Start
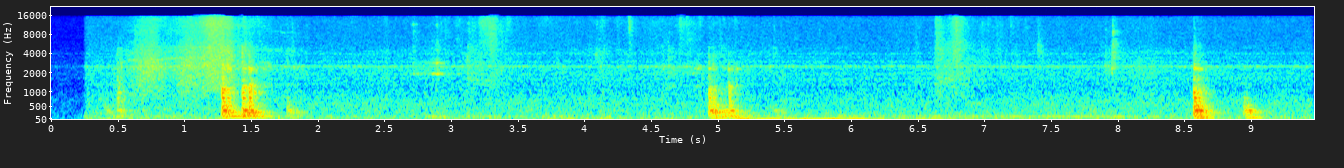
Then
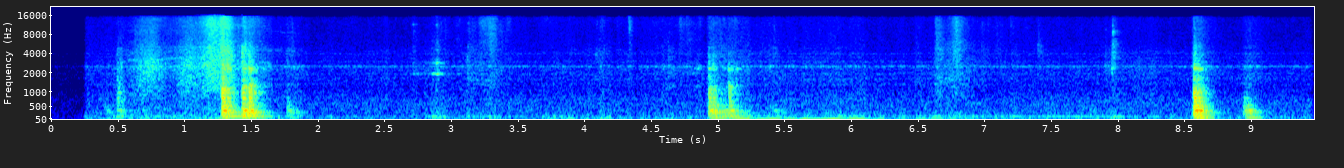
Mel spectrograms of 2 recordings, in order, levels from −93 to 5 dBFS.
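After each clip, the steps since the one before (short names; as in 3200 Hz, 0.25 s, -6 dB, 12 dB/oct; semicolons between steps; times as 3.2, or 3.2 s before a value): upward expander 1.5:1, over -42 dBFS; gain -8 dB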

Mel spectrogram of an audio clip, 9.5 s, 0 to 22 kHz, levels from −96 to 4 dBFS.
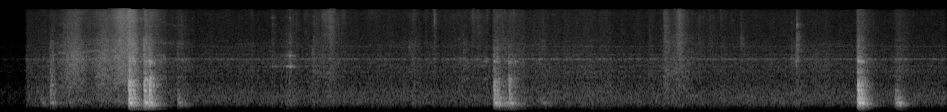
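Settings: HPF 340 Hz 24 dB/oct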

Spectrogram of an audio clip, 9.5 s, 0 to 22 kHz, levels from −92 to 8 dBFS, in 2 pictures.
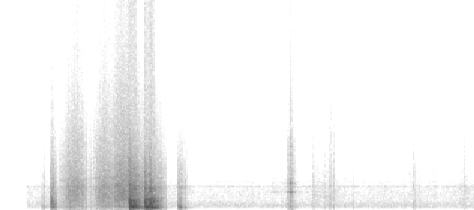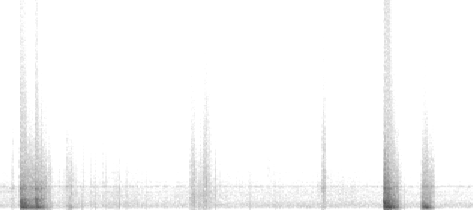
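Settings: tape spacing loss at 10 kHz 37 dB; sample leveller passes 3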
